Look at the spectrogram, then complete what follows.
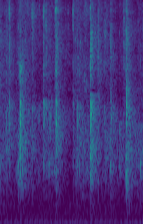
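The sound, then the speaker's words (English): A church audience claps for its online viewers in a steady rhythm, with four accented beats standing out over a continuous wash of scattered claps, fairly soft overall and with no voices. “Let's give our online family a hand clap.”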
